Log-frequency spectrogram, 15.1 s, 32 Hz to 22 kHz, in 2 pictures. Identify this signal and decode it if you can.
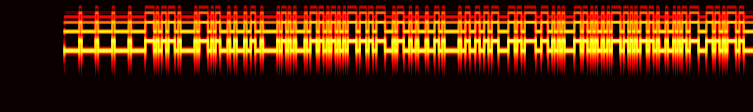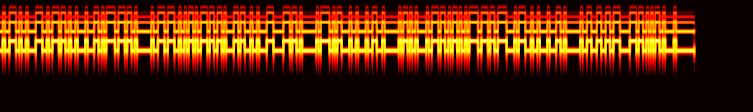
RTTY (45.45 baud, 850 Hz shift), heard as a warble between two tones, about 1550 Hz centre. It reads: EB2DK DE OZ7WIM TNX FER QSO EVA, 73 AND GL. EB2DK DE OZ7WIM SK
